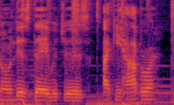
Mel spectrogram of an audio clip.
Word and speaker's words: Akihabara: this day which is Akihabara Akihabara yeah that's how you pronounce it again like a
